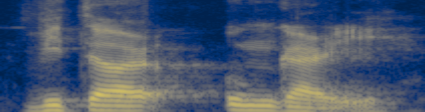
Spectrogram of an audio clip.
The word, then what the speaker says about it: Vitor Ungari: And I want to introduce you all to Vitor Ungari. Did I pronounce that correctly, Vitor?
